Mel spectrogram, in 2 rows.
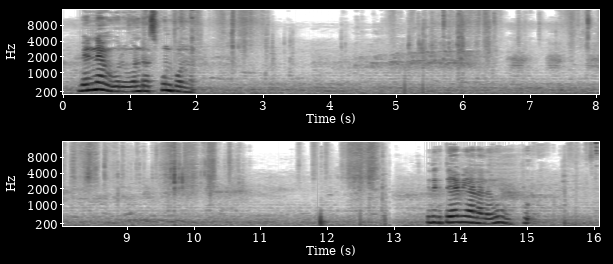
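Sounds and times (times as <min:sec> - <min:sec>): spoon on paper wrapper: 0:01.7 - 0:03.4, 0:04.9 - 0:06.6, 0:07.4 - 0:10.8, 0:11.6 - 0:13.0
faint bird caws: 0:03.7 - 0:11.5, 0:14.6 - 0:15.5.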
